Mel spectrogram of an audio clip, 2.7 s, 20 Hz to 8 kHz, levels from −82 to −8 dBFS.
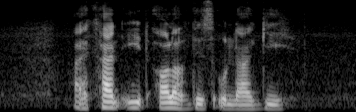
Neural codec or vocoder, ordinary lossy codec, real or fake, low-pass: none; none; real; none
